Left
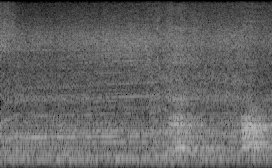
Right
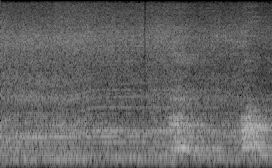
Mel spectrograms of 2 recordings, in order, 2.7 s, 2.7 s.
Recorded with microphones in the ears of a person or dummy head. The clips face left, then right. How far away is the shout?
About 5 m.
